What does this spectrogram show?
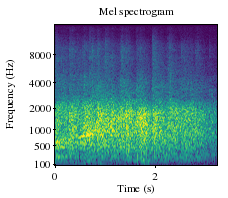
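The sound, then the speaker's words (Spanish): A crowd applauds steadily, a dense wash of many hands clapping at once, fairly loud and even throughout before tapering slightly at the end. “Y un hombre que me pueda decir amén, aplaudir, gritar, diga, eso es conmigo.”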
